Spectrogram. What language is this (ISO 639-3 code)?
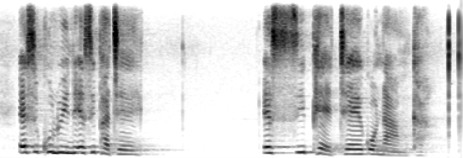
nbl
